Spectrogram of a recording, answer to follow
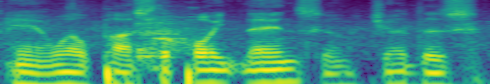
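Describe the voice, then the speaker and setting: A man's voice: low voice, level tone, a little slow, very noisy. A man giving conversational, analytical snooker commentary as a co-commentator, informal and matter-of-fact.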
